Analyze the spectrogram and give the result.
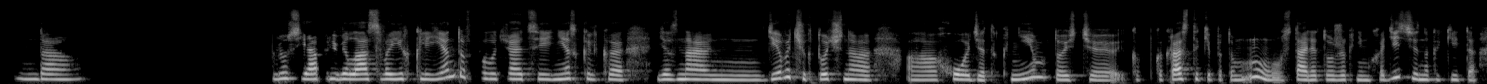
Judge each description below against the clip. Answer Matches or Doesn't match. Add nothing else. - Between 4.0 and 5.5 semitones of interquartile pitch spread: Doesn't match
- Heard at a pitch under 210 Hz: Doesn't match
